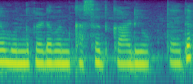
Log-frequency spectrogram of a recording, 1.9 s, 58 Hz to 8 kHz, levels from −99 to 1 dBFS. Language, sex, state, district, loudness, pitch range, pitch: Kannada, female, Karnataka, Bangalore, -18 LUFS, 200-210 Hz, 205 Hz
